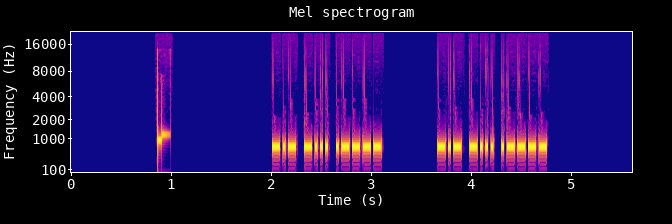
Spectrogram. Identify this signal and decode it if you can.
Morse code, heard as a keyed tone, about 42 wpm, 700 Hz. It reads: KB1 KB1
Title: USA Call Sign Prefixes - Repeated 2x - 45wpm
